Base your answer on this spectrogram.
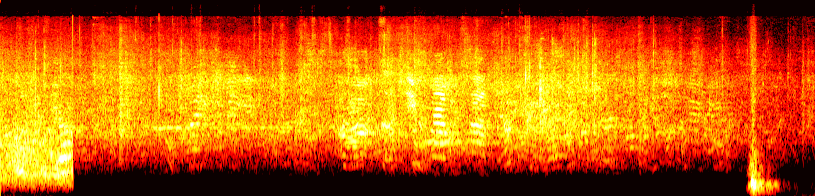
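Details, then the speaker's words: Simulation of severe low-frequency hearing loss on a typical street: thin, tinny street noise and faint voices with deep sounds removed. "and someone with severe low frequency hearing loss would hear something like this"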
